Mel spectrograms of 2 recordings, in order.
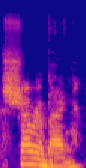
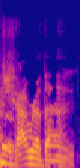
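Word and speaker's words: charabanc: H A R A B A N C pronounced Uh, Sharabang. Ah, Sharabang. Okay. Yeah. So, yeah, it's an open top bus, I believe. Uh, anyway, that same year about a Sharabang full of tourists traveling along the B3212.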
